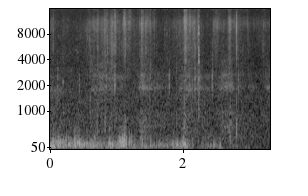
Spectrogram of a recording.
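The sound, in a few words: wind gusting on a mountain trail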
